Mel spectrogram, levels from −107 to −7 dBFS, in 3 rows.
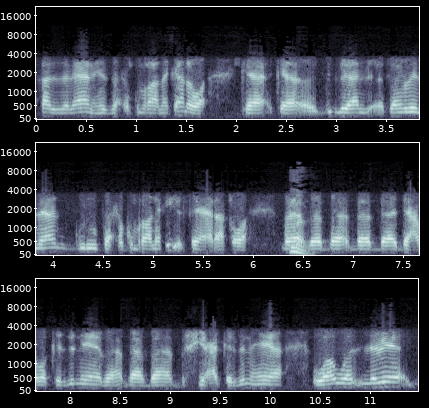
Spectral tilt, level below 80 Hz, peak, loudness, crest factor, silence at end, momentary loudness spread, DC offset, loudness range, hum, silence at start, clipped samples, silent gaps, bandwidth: -7 dB/octave; -66 dBFS; -4 dBFS; -24 LUFS; 20 dB; 0.05 s; 8 LU; under 0.1%; 2 LU; none; 0.05 s; under 0.1%; none; 8.4 kHz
